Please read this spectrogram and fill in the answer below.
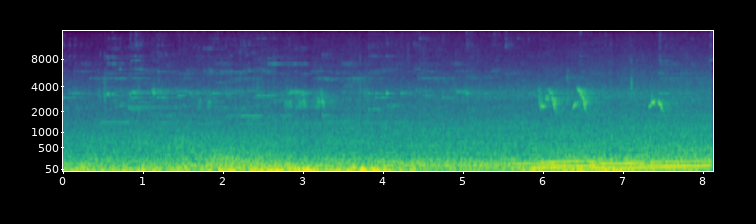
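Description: Outdoor suburban street ambience: a steady low rumble, likely wind on the microphone, with scattered short bird chirps. From about six seconds in, a low engine hum of a vehicle comes in and rises slightly in pitch.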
